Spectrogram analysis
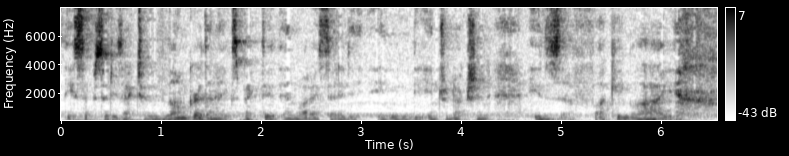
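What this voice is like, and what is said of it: Non-native English accent. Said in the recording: “I really should improve my English accent”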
